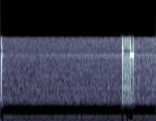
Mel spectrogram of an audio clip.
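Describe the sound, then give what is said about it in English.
A dispatcher's telephone dials out, giving a brief beep, then a faint steady tone, then a couple of short, sharp beeps close together near the end. “The number wasn't going through, let me dial out.”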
